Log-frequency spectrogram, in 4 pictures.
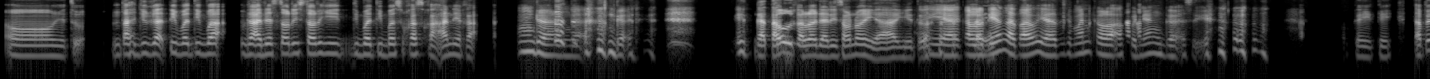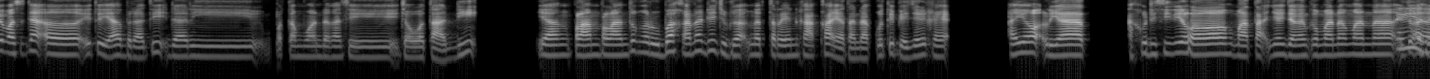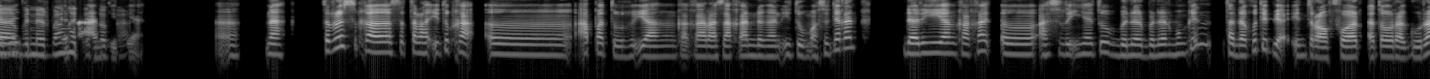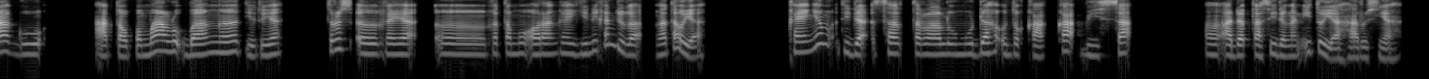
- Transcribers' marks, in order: in English: "story-story"; tapping; laugh; laughing while speaking: "enggak enggak"; laugh; in Javanese: "sono"; chuckle; laugh; other background noise; in English: "nge-train"
- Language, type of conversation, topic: Indonesian, podcast, Kapan pertemuan dengan seseorang mengubah arah hidupmu?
